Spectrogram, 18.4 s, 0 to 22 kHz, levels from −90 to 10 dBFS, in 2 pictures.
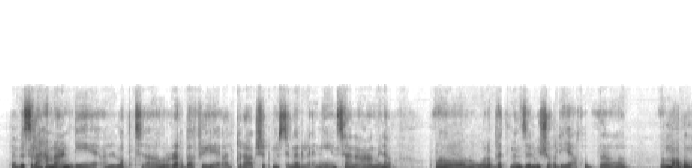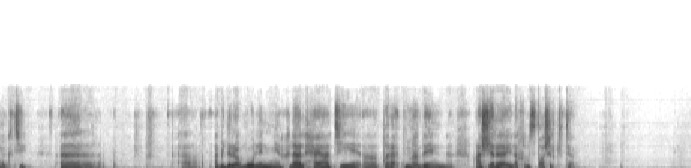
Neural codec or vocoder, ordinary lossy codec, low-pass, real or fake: codec, 24 kHz, 3 kbps, HILCodec; none; 10.8 kHz; fake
